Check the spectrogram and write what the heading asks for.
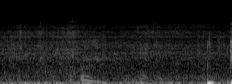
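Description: Rushing whitewater of a river rapid around an inflatable raft, a steady noise with wind gusting on the microphone underneath.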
